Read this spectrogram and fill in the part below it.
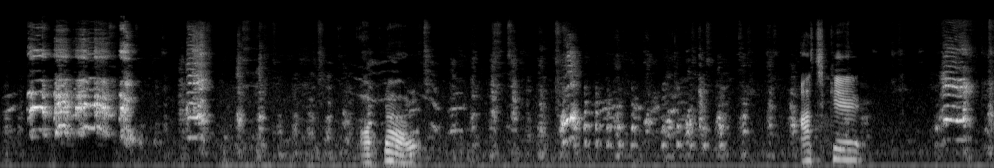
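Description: Roosters and hens in rooftop cages at a small hobby farm of local and foreign breeds crow loudly and repeatedly, with clucking in between, close by, while someone speaks briefly among the calls.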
